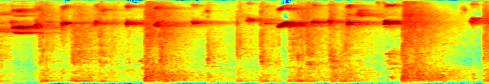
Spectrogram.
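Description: A basketball bounces on a hard floor in an echoing gym.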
